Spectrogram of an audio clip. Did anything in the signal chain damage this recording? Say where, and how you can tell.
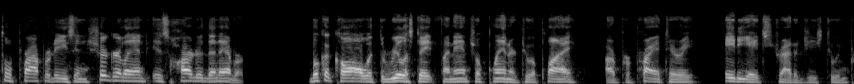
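No, nothing in this speech stood out as damaged on listening.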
